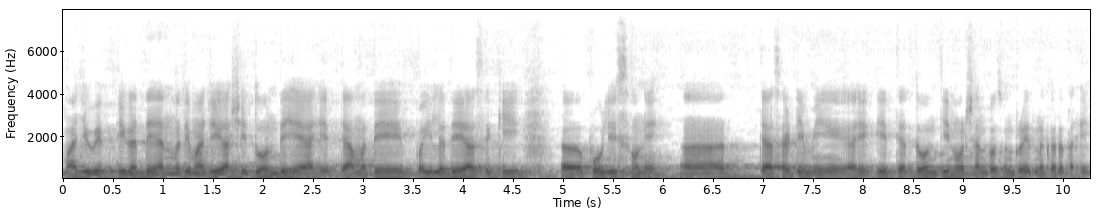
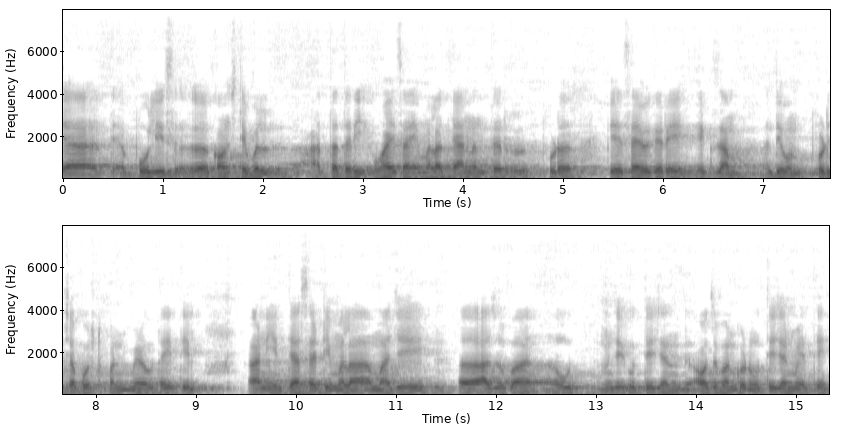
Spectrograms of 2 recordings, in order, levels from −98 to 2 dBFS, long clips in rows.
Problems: none marked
